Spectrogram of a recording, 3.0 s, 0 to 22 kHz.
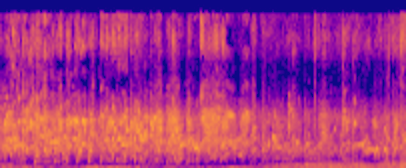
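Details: Budgerigars in a colony of roughly 100 pairs, Bahawalpur: a brief burst of overlapping high chirps and warbles from many birds, busy at first and then thinning slightly toward the end.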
